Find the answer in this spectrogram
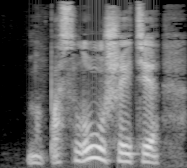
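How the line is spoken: Eager excited whisper. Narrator (Russian): зашептал папа с горящим взором

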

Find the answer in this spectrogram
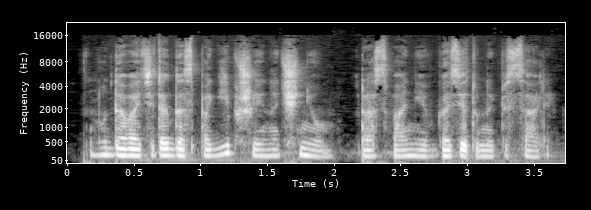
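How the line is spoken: Gentle suggestion. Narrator (Russian): мягко предложил журналист

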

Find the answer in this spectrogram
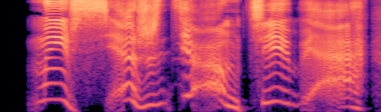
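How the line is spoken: Witch shouting. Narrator (Russian): закричала ведьма

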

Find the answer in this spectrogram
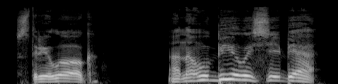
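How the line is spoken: Hoarse cat. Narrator (Russian): прохрипел кот

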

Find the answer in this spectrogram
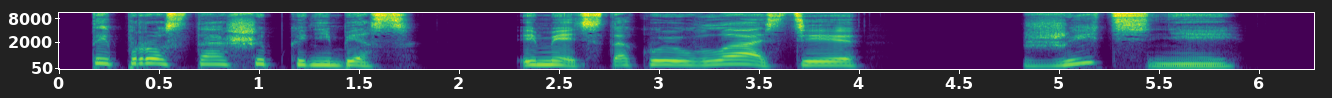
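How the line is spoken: Sudden forceful growl. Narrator (Russian): Внезапно рыкнул Кростис так, что Даэрис пошатнулся

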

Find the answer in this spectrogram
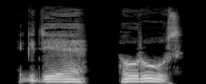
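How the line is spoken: Hoarse wheeze. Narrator (Russian): прохрипел он

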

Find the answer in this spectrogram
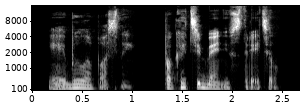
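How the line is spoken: Smirking grunt. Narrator (Russian): хмыкнул Дима

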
